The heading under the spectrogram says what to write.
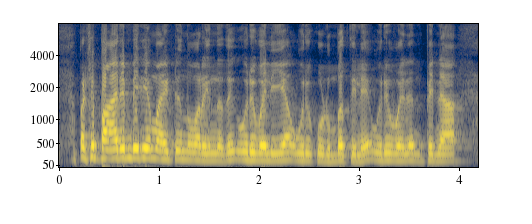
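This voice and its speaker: A man with a fairly high pitch speaks in a dark, mellow tone with ordinary pitch variation. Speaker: YouTube gossip commentator. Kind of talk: opinion monologue.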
